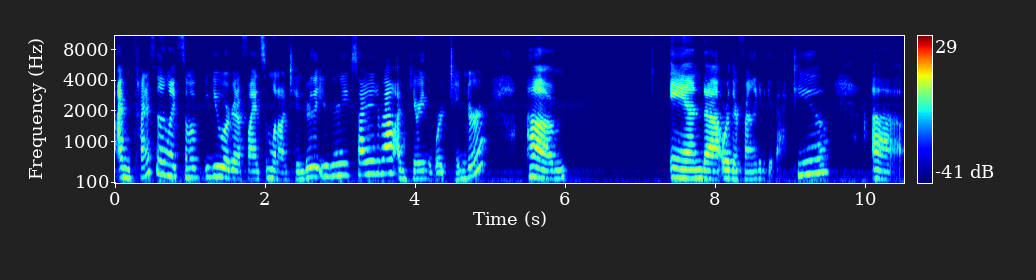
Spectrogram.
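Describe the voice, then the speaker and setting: A young woman giving a casual, chatty tarot reading, enthusiastic and sometimes dropping to soft near-whispers. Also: mid-range voice. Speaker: tarot card reader.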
